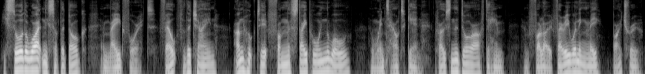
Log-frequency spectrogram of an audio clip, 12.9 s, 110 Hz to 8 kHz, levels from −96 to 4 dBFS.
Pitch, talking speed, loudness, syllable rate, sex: 95 Hz, 175 wpm, -21 LUFS, 4.7 syllables/s, male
